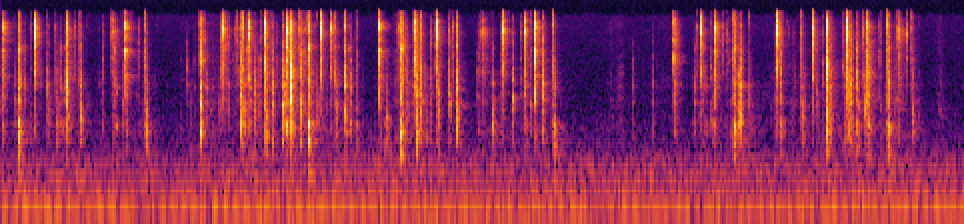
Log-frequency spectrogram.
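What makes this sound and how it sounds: A Lofree plastic mechanical keyboard with a plastic frame and round keycaps is tapped by fingertips with long red nails. Quick, bright, clicky keystrokes come in irregular bursts with brief pauses over a faint low hum. Each tap is sharp and dies away instantly.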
